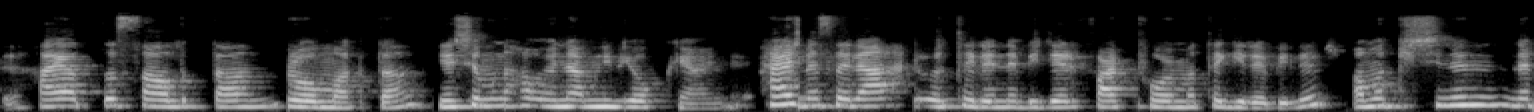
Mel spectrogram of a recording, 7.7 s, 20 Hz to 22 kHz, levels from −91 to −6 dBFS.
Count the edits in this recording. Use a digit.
6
